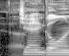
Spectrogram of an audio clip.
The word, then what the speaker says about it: Django: Jangle Unchained. – The D is silent.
